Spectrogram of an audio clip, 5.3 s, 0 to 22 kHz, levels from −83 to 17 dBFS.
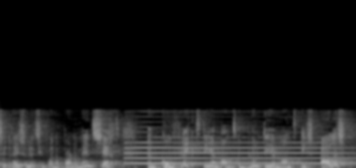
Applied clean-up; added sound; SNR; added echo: none; Wind instrument, woodwind instrument; 6 dB; reverberation time 0.9 s.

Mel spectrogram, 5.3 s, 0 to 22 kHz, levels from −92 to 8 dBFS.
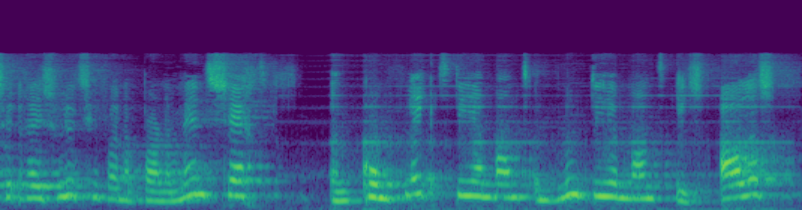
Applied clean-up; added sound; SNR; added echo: neural separator model SepFormer DNS4.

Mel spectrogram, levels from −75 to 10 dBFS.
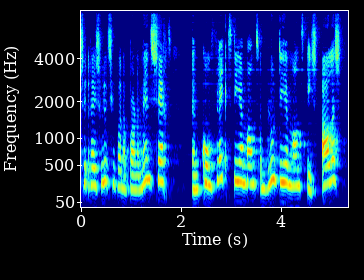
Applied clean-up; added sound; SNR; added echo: neural mask model DeepFilterNet 3.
